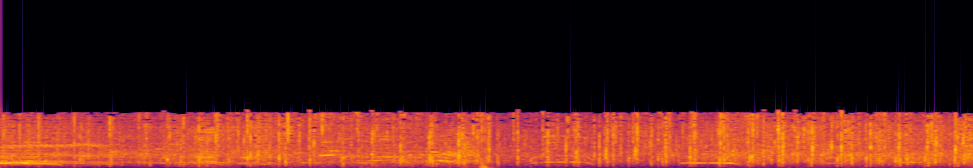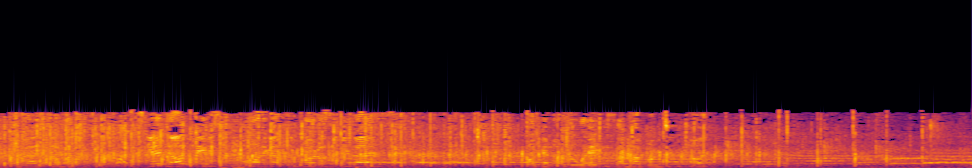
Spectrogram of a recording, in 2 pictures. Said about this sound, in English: And now this may be the last time any of us see them before they go to Qatar, so can we please get your loudest round of applause for the Canadian men's national team?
